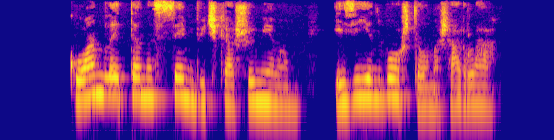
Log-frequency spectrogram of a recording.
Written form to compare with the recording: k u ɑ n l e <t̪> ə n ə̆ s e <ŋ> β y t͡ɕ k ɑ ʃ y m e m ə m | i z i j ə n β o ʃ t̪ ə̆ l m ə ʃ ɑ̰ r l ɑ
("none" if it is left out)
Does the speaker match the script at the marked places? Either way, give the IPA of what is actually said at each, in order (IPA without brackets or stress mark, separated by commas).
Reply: t̪, m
